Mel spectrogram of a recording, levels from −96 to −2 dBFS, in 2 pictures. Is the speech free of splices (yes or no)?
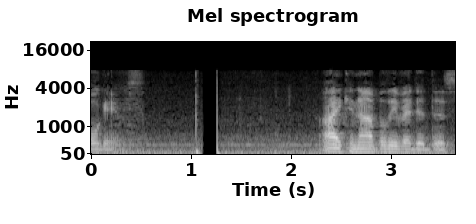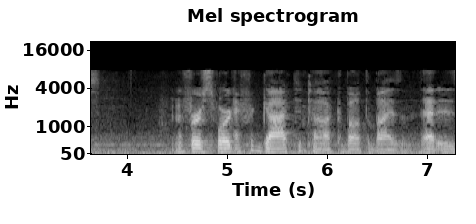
no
